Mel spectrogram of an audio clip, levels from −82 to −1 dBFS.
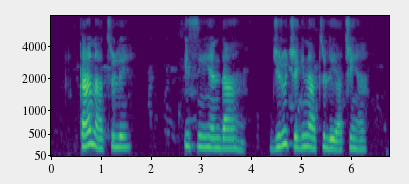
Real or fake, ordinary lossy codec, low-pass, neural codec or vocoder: real; none; none; none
